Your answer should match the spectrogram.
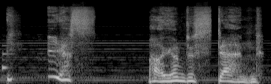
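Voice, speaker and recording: A man's voice: on the high side, sing-song, takes it slowly, faint music behind. A man voicing an anxious, apologetic official in a video game, speaking in a formal, deferential, pleading way. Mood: nervous, submissive. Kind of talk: dramatic video game voice acting.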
